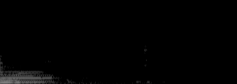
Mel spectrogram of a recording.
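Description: Final strummed chord of an acoustic guitar ringing and then stopped short by the hand about half a second in, leaving a faint decay. A single faint click follows about a second and a half in.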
